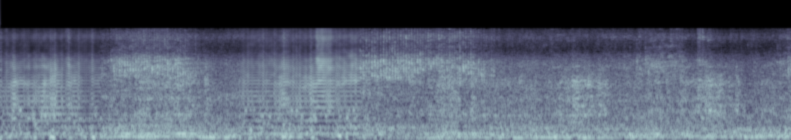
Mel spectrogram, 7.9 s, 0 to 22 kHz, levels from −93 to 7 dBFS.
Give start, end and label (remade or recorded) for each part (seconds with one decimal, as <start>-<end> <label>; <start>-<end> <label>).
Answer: 0.0-1.0 remade; 1.0-2.4 recorded; 2.4-3.6 remade; 3.6-7.9 recorded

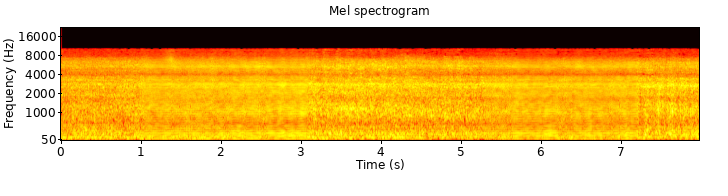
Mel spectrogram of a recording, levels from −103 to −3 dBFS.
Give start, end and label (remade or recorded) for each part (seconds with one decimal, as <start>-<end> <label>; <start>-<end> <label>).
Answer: 0.0-1.0 recorded; 1.0-3.1 remade; 3.1-5.3 recorded; 5.3-7.2 remade; 7.2-8.0 recorded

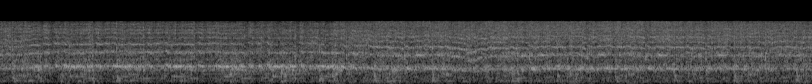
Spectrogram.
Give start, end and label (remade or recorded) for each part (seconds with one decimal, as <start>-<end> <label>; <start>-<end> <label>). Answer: 0.0-4.8 recorded; 4.8-5.4 remade; 5.4-8.1 recorded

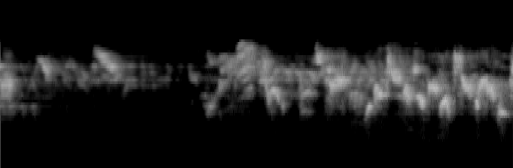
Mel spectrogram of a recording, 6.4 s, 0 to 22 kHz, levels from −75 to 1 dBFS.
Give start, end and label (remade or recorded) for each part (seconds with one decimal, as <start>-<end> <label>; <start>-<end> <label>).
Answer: 0.0-6.4 remade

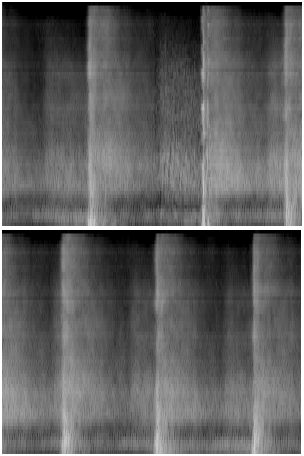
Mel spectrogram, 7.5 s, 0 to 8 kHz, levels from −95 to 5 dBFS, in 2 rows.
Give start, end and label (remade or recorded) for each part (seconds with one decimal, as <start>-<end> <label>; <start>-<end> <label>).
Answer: 0.0-1.9 remade; 1.9-2.6 recorded; 2.6-7.5 remade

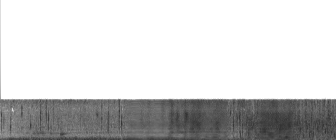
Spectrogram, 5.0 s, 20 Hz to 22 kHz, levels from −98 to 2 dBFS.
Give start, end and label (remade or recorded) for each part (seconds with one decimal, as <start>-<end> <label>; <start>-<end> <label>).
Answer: 0.0-1.9 recorded; 1.9-3.4 remade; 3.4-3.9 recorded; 3.9-4.4 remade; 4.4-5.0 recorded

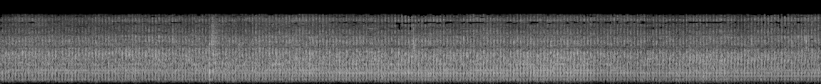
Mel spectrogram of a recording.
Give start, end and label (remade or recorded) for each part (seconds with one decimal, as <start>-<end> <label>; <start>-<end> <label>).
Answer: 0.0-8.2 recorded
